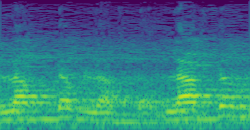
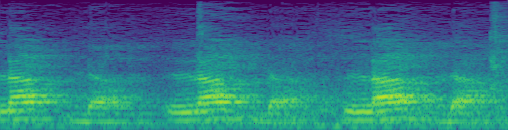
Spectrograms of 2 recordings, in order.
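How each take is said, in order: First: It is said quickly, with the beats hurried. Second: It is said at a normal, steady pace. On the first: The heart rate has increased. "जल्दी जल्दी बोल रहे" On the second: The heart rate is normal. "ये normal है"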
